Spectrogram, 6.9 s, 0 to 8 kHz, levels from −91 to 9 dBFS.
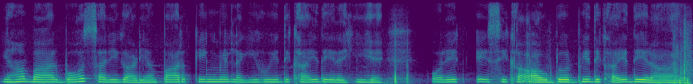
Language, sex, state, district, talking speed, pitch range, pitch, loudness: Hindi, female, Rajasthan, Jaipur, 205 wpm, 205-225 Hz, 215 Hz, -17 LUFS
